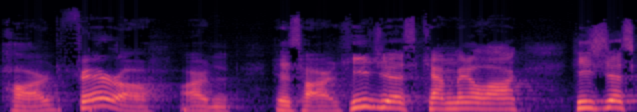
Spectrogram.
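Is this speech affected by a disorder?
Yes: slowed speech, swallowing problems; speech and swallowing affected.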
